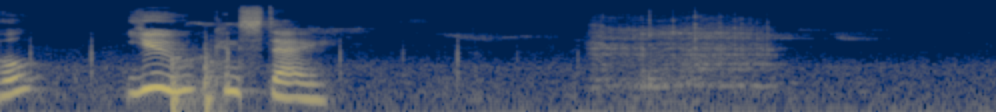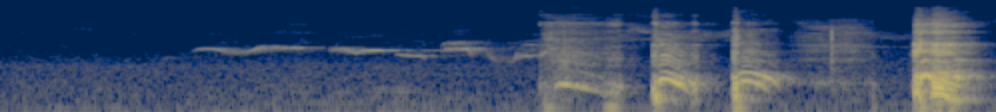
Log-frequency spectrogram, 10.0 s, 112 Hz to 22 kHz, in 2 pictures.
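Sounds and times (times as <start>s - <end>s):
speech: 0.0s - 1.8s
thin faint whistling tone: 5.8s - 7.7s
person coughing in harsh rasping bursts: 7.7s - 9.9s.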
